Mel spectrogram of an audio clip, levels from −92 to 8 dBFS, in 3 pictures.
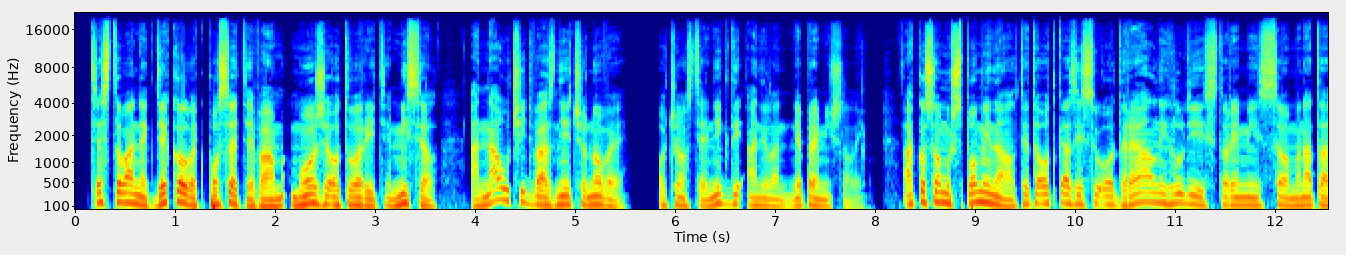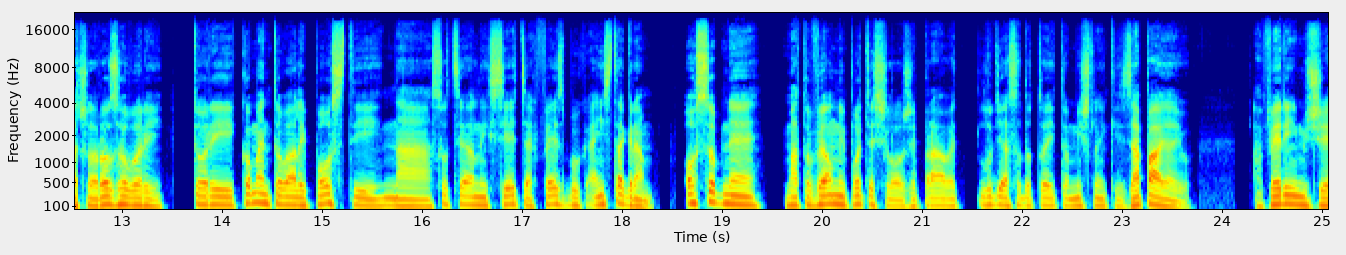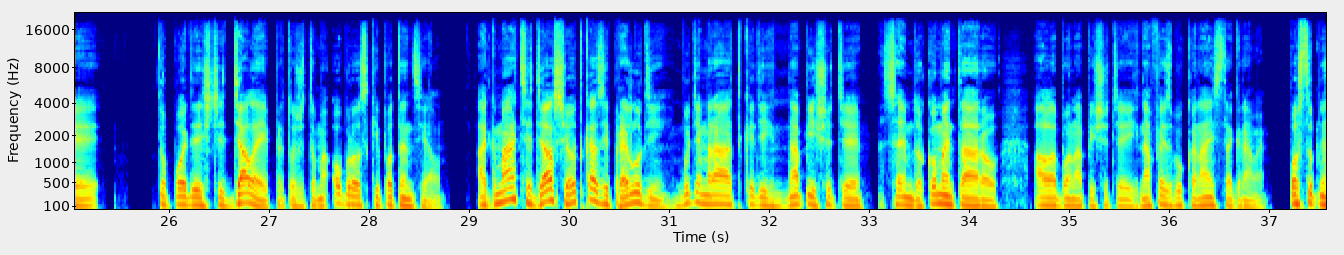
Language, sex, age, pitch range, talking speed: Slovak, male, 20-39, 105-130 Hz, 145 wpm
